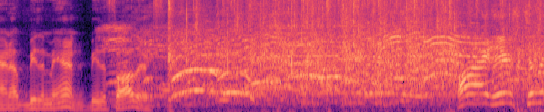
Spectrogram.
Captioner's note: audience cheers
